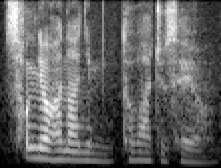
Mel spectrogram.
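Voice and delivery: soft, low plea for help; quiet prayer. Shown as a demonstration. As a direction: pray it quietly, like a plea under the breath. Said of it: "뭐라 해야 됩니까". (낮고 조용하게 간절히 드리는 기도)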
